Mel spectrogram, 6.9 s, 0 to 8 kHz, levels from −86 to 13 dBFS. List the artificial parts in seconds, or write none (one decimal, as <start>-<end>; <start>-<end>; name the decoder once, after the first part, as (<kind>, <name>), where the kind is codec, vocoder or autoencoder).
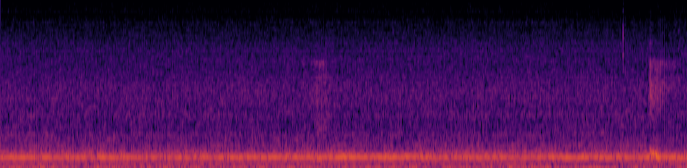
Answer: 0.0-6.9 (vocoder, WaveNeXt)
